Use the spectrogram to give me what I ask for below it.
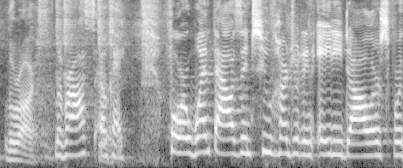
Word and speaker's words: LaRock: LaRock.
